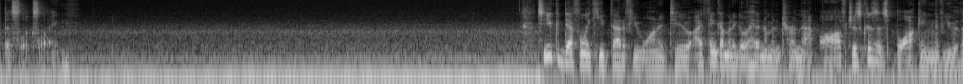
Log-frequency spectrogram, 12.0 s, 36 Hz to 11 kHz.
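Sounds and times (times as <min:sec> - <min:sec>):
low machine hum with hiss: 0:00.0 - 0:12.0.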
